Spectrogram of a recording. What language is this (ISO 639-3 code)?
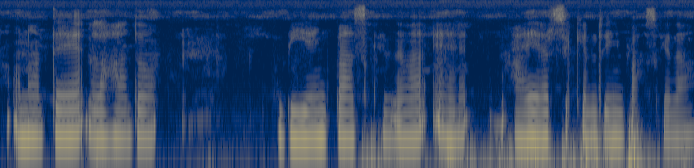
sat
